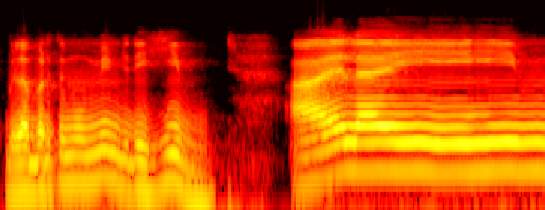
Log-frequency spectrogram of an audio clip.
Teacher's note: Him bukan him. Ha baris kasrah bunyi hi. Bukan bunyi he.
